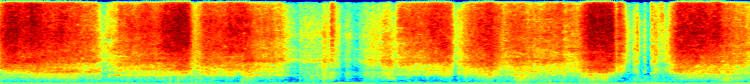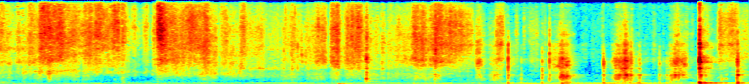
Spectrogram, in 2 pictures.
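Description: A labelled birch water bottle with a white plastic screw cap is held and turned in the hands while fingertips rub and scratch the cap and bottle. Soft, bright, hissy rubbing swells in and out over a faint steady low hum, growing quieter and sparser later with a few sharper clicks and ticks near the end.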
